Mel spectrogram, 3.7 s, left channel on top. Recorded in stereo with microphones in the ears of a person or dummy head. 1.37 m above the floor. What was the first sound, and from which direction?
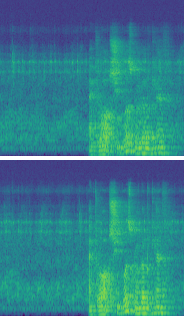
A man speaking, 55° right (ahead or behind).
